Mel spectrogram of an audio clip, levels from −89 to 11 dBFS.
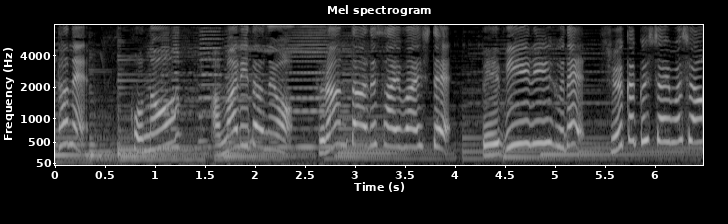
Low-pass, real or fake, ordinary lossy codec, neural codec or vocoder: none; real; none; none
